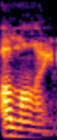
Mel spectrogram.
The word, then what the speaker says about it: align: line in it it's spelled differently a l i g n but it's like you are taking two lines and putting them on top of each other so if we're talking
